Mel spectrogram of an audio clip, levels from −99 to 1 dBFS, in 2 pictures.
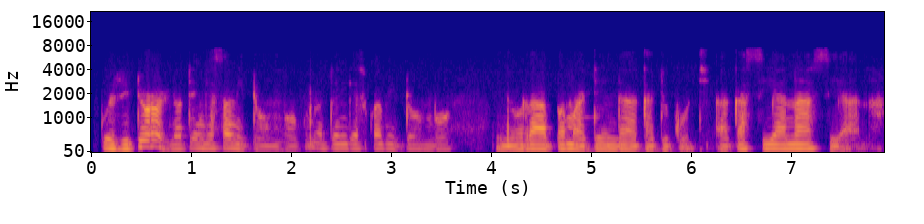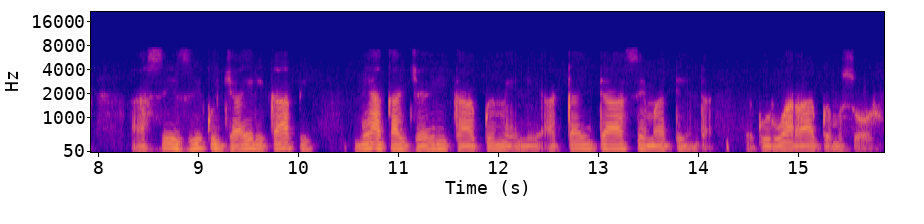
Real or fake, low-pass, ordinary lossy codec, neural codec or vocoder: real; 7.2 kHz; Opus, 16 kbps; none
